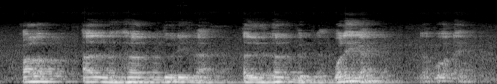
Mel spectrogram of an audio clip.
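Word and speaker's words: الحمد لله: Perhatikan alha itu ha kecil bukan H besar. Kalau alhamdulillah.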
